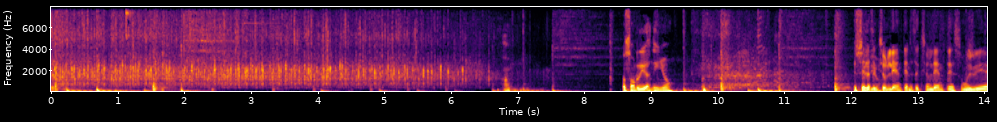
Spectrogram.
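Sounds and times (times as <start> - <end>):
audience applause: 0.0 - 7.8
speech: 8.6 - 10.0, 12.1 - 14.0
laughter: 9.6 - 12.6.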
